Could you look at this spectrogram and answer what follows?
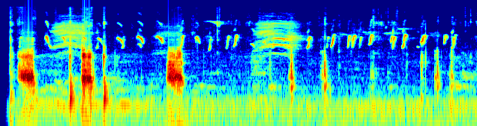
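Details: Mother hen with one-day-old newly hatched chicks during feeding: a few loud, low clucks from the hen, then a stream of thin, high chick peeps, short downslurred notes repeated rapidly over a faint low hum.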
